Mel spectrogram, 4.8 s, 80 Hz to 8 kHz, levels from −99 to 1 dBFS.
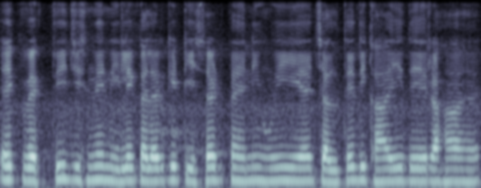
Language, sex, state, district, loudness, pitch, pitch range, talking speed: Hindi, male, Uttar Pradesh, Deoria, -25 LUFS, 155 Hz, 150-160 Hz, 185 wpm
